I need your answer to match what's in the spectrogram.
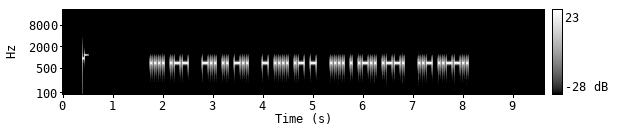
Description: Morse code, heard as a keyed tone, about 32 wpm, 700 Hz. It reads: HW DID THAT HELP U?
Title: Sentences from Top 200 Words and Abbreviations 30wpm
